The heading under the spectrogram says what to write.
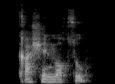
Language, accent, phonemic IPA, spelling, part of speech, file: French, France, /kʁa.ʃe l(ə) mɔʁ.so/, cracher le morceau, verb, LL-Q150 (fra)-cracher le morceau.wav
- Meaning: to fess up, to own up, to spit it out, to spill the beans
